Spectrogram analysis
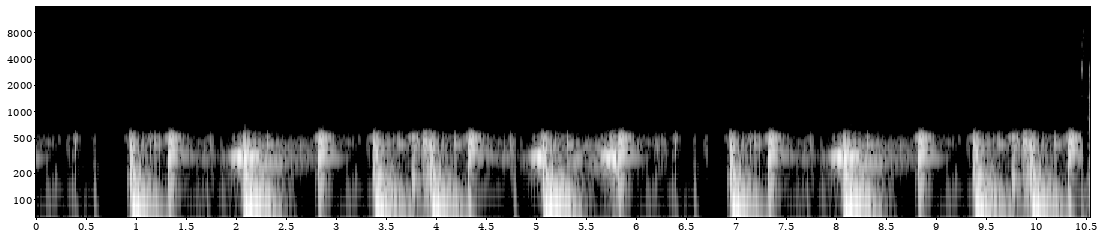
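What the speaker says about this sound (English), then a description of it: "And then for the same thing with this drum perk loop that I got off Splice." A downsampled drum percussion loop from Splice plays alone, a muffled, dull pattern of thumping hits in a steady bouncing rhythm that repeats every couple of seconds.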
